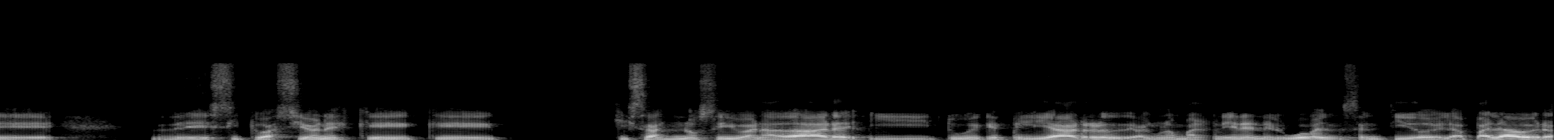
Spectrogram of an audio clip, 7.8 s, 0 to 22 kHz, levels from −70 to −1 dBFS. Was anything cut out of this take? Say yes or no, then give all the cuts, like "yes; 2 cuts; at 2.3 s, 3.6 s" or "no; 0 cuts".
no; 0 cuts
